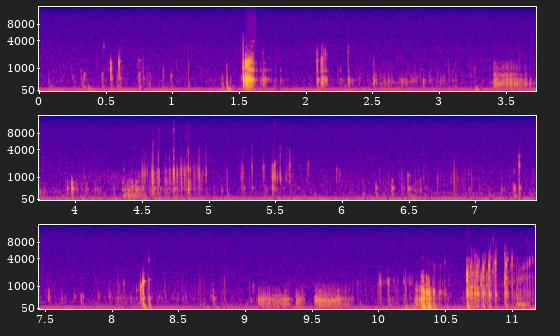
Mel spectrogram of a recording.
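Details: Active bowel sounds (borborygmi) from the recorder's own stomach, growling audibly about an hour after eating eggs and ice cream and drinking Coke: irregular gurgling, squelching and rumbling bursts over a low steady hum.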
